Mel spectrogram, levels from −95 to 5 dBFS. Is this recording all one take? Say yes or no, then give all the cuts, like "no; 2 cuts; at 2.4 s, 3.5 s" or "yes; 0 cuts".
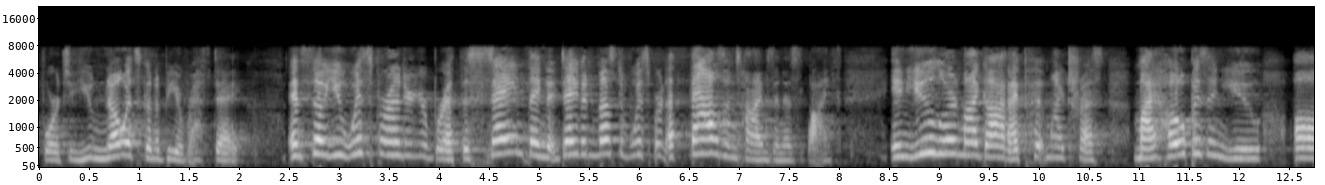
yes; 0 cuts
